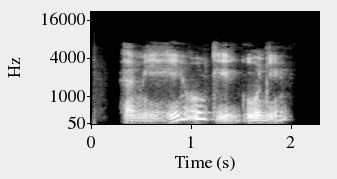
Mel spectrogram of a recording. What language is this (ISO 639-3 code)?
kab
